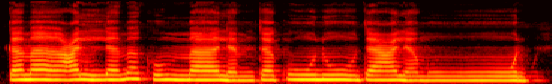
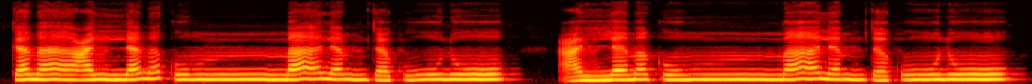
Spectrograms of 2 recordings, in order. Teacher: ایک میم کی آواز کو دوسرے میم کی آواز میں ملائیے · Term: ادغام شفوی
